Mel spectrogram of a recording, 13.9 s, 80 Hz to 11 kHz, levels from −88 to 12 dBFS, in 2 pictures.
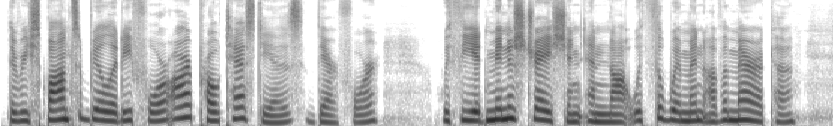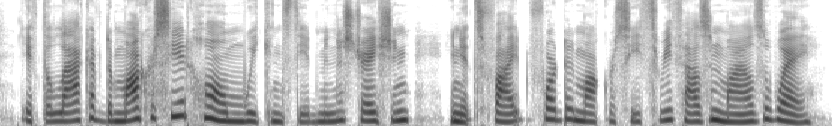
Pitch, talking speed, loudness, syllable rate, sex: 225 Hz, 155 wpm, -18 LUFS, 5.5 syllables/s, female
